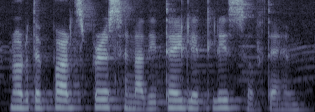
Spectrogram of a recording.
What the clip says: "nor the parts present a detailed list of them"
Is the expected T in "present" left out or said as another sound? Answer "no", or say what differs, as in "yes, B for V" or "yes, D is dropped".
yes, T is dropped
